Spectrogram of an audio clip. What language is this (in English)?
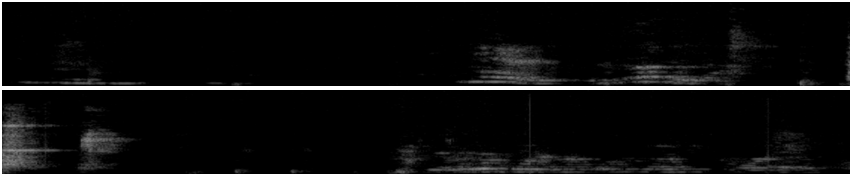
Chinese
